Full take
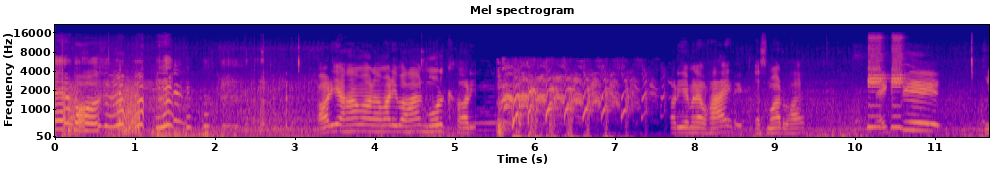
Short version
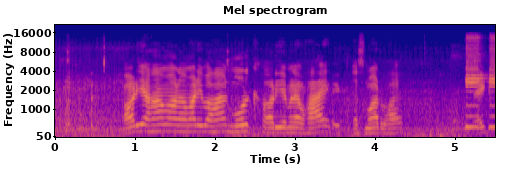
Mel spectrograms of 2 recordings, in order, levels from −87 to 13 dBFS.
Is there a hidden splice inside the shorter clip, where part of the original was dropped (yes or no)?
yes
